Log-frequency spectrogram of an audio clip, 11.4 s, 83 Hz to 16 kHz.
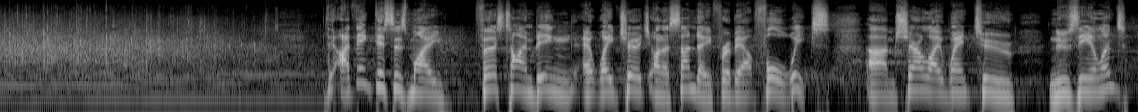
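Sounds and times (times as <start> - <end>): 
large indoor crowd at a Sunday church service clapping: 0.0 - 3.3
speech: 3.3 - 11.3.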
